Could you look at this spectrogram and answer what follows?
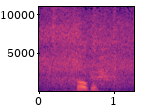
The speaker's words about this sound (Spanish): Se dejó venir el agua más fuerte, pero no importa.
